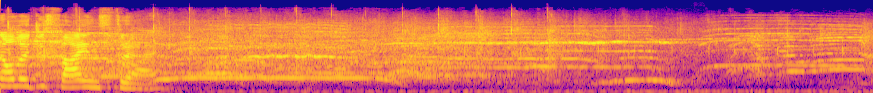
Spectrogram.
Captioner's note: attendees cheering and applauding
